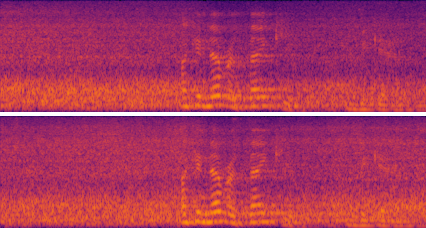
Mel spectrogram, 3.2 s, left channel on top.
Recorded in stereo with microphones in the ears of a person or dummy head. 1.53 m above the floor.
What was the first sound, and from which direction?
A man speaking, 15° right (ahead or behind).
